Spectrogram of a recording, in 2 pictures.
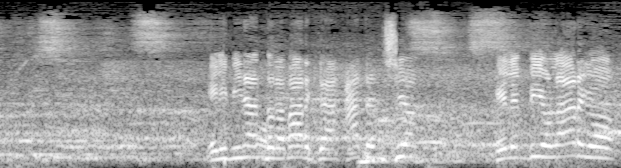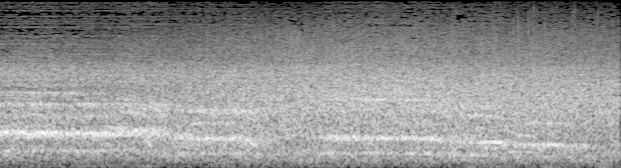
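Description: A large crowd sings and chants loudly in a stadium, outdoors.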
